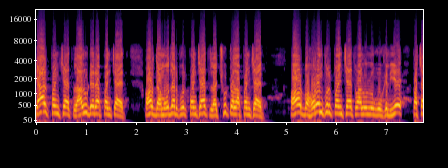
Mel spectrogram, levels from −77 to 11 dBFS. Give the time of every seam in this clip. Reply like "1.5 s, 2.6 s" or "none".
none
